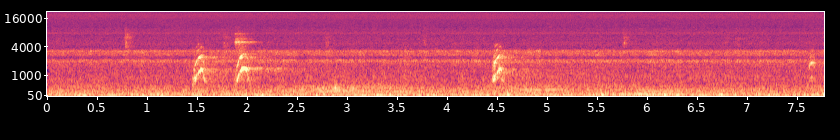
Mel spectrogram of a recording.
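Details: Dog barking, recorded 2/6/2024 at 6:02 pm: a pair of sharp, distant barks in quick succession, a single bark a few seconds later, then a faint one at the end, over a steady low rumble of background noise.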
